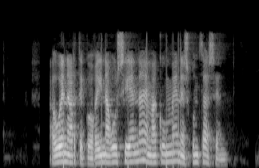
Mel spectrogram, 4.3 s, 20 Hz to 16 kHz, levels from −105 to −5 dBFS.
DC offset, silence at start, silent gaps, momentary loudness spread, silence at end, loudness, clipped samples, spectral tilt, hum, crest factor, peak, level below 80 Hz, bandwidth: under 0.1%; 0.85 s; none; 13 LU; 0.55 s; -30 LUFS; under 0.1%; -5 dB/octave; none; 20 dB; -12 dBFS; -64 dBFS; 8 kHz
